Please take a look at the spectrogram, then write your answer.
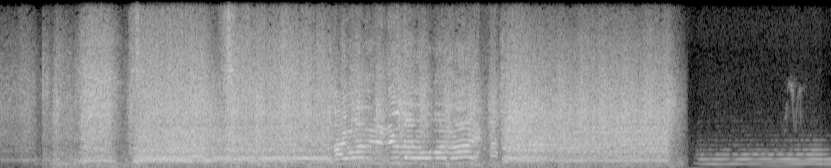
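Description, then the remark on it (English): A steam locomotive engine, uncoupled from the rest of the train, roars and hisses steadily as it chugs away in a new direction while a man shouts excitedly over it, then the noise drops away and a clear, sustained multi-tone steam whistle sounds alone at the end. “The engine chugs away in a new direction, leaving the other carriages behind.”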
